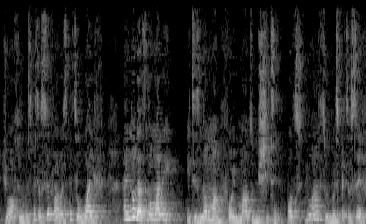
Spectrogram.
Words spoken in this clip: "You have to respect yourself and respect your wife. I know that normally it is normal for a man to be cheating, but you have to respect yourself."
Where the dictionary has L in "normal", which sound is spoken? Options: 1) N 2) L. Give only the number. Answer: 1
